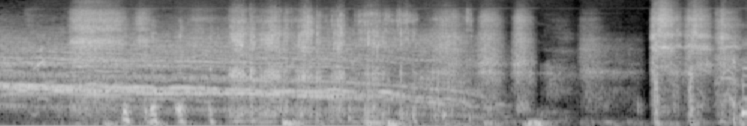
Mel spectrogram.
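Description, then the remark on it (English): A crowd cheers and whoops loudly and continuously, with bright high-pitched shouts and a few brief dips before the roar surges back near the end, played as a sound effect. “Give him a round of applause. Yeah. Oh, I be forgetting you have the sound thing.”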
